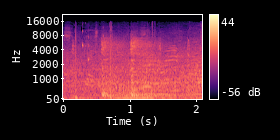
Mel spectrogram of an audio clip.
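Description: Basketball dribbled on a hardwood court, with a few short knocks, over steady arena crowd noise and a low hum of music.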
